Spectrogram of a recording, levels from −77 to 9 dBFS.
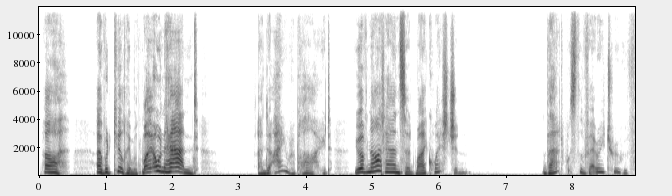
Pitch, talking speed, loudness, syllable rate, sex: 230 Hz, 155 wpm, -19 LUFS, 4.7 syllables/s, female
